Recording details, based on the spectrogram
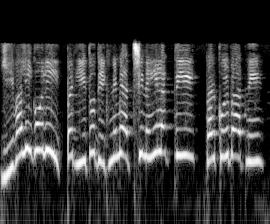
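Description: A woman's voice: very high-pitched, moderate pace, warm tone. A woman voicing a timid little schoolboy in a Hindi cartoon dub, with a thin, whiny, eager delivery. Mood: eager, curious. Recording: dull TV cartoon audio with music.

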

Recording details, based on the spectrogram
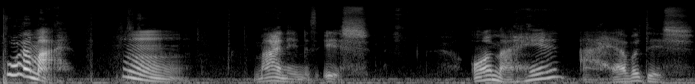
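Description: A middle-aged woman reading a children's picture book aloud in an expressive sing-song way, with playful asides. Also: low-pitched, slow. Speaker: volunteer children's storybook reader. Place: school or public library children's corner, indoors. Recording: faint room ambience noise.

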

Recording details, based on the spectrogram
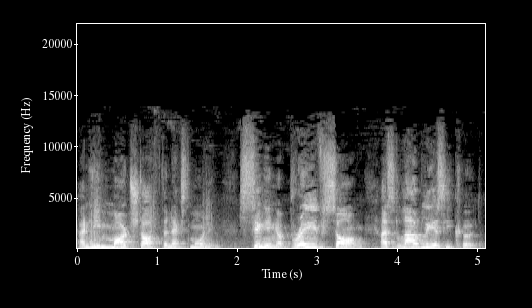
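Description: A little girl telling a storybook tale, sing-song, bouncy pitch. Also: very animated, measured pace, slight background noise. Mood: playful. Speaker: game narrator. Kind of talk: storybook narration in a game.

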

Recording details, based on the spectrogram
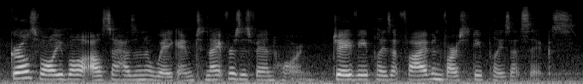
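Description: A woman's voice: mid-range voice, fairly quick, a little mellow, slight background noise, rough recording. Teen girl school news anchor, upbeat, reads from a script at a studio desk. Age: teens. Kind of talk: school newscast.

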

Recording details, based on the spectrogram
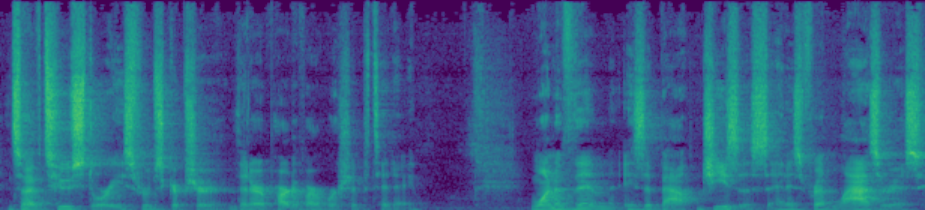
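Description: A man's voice: medium pitch, pushed and bright. A young American man speaking as a pastor giving a children's sermon, with simple, reassuring phrasing. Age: young adult. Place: small home room, indoors. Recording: echoey room, faint background noise.

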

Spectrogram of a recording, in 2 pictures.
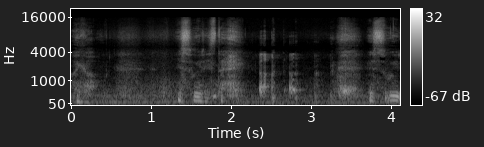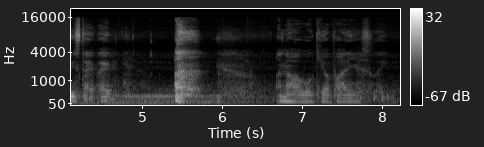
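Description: A young man doing an improvised ASMR boyfriend roleplay, talking softly and affectionately in a breathy, teasing, near-whispered way. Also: mid-range voice, takes it slowly, pauses often. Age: young adult. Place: small bedroom, lying on a bed indoors. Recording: roomy sound with faint background noise.

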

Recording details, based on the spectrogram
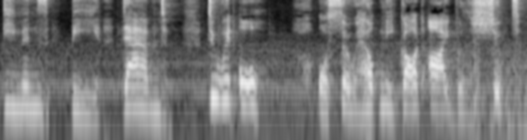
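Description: A woman's voice: on the high side, slow pace, gravelly, a little mellow, slight background noise. A woman playing a grieving, headstrong young woman with formal, pleading diction in a theatrical audio drama. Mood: desperate, defiant.

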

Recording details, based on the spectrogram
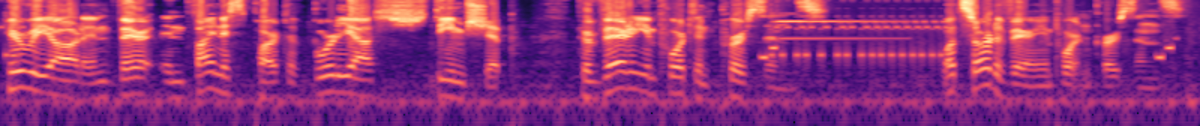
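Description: A man's voice: medium pitch, expressive, moderate pace, sharp tone, slight background noise, poor audio. A man voicing a huge, grumpy male ship's crewman in a mock Russian accent, speaking in broken English. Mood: gruff.

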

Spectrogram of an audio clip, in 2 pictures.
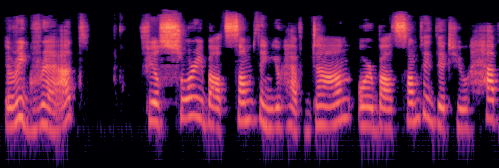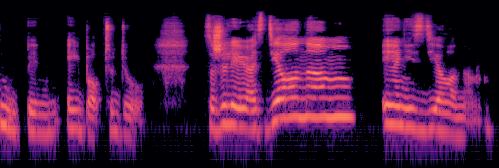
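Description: A woman teaching a vocabulary lesson in an informal, explanatory way, repeating key words slowly for learners. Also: on the high side, animated, a bit bright. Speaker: English teacher. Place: voice-over of a screen recording.

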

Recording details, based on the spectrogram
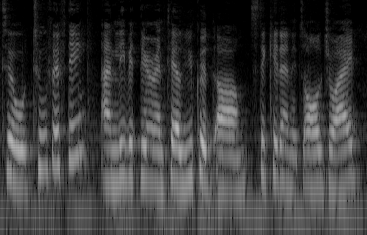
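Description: Halting woman demonstrating a recipe. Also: medium pitch, a little mellow. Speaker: guest cook demonstrating a recipe. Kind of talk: casual cooking demonstration. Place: TV kitchen studio set.

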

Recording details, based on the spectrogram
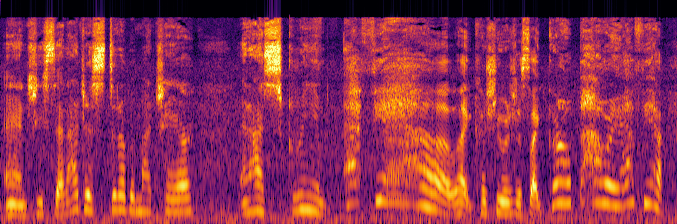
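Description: A middle-aged woman giving a casual, excited review to camera in an animated, colloquial way. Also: fairly high pitch, normal speed. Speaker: vlogger reviewing a film. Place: outdoors on a high-rise terrace in a city. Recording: clear outdoor ambient city noise.

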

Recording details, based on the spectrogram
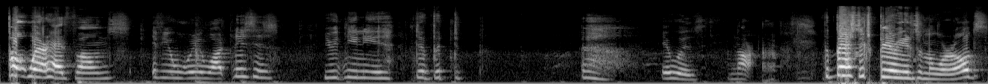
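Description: Young girl gamer, hoarse and losing her voice, super high-pitched, yelps a lot. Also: a little slow, long pauses, poor audio. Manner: jumpy, yells and squeals when startled, then chatty. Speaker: gaming channel host. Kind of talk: Minecraft horror map let's play.

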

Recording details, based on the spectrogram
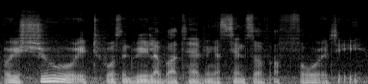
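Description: Man, extremely low voice, lively intonation, halting storytelling read-aloud, horror text game narration. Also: slight background noise. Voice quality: deep voice. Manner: halting reading, stumbling over words. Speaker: streamer reading a text adventure game aloud.

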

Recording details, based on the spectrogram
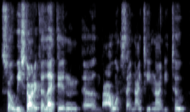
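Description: A man's voice: deep voice, fairly quick, a bit bright. A middle-aged man with an American accent hosts a casual hip hop interview, speaking in slang and thinking aloud as he goes. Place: small room full of memorabilia, indoors, on a video call. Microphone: video call.

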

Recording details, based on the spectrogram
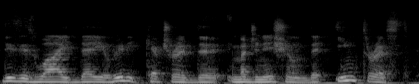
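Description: A man with an Italian accent, his first language Italian, hosting a live astronomy stream and commenting slowly with many pauses and fillers, sounding amazed. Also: mid-range voice, lively intonation, a little mellow, reverberant. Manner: slow, halting, many fillers, awed.

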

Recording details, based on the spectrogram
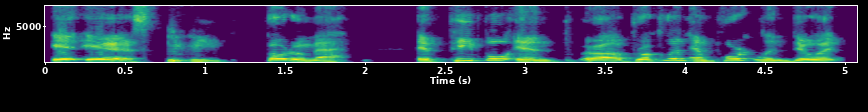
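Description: A man's voice: high voice, sing-song, measured pace. A man on a video call with bandmates, chatting casually and making jokey announcer-style asides. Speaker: band member hosting a video call show. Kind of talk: casual joking chat.

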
